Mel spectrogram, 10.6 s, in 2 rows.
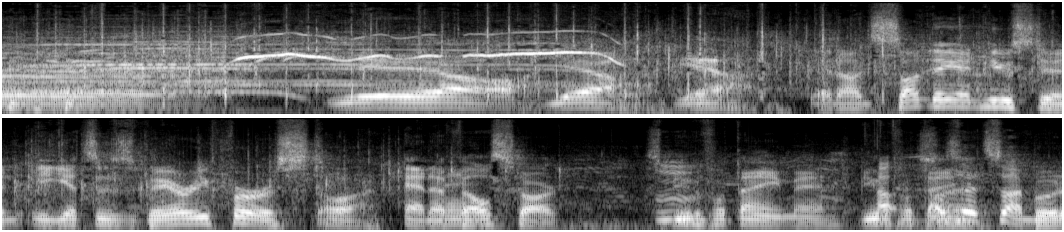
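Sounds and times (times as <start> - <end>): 
crowd shouting and cheering: 0.0 - 7.0, 8.5 - 10.6
crowd applause: 0.0 - 8.1
speech: 1.8 - 10.6.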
